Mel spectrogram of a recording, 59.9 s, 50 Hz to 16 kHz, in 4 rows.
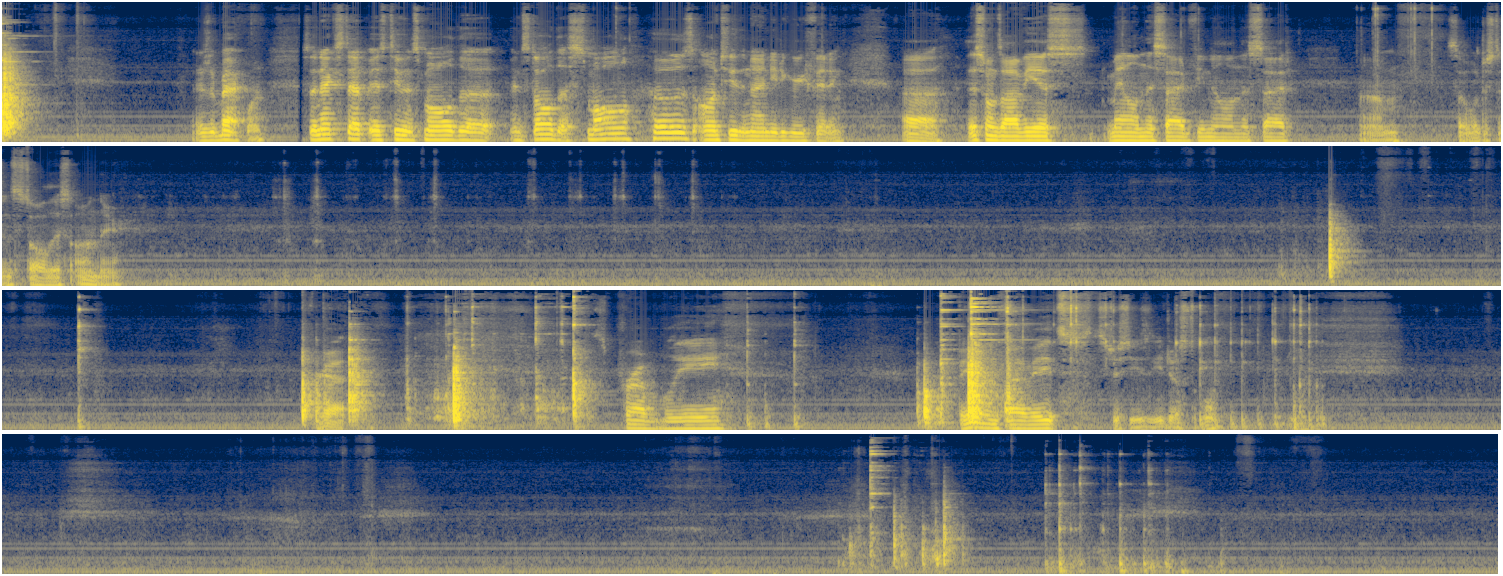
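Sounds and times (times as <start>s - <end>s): wrench clinking on metal fittings: 39.3s - 43.2s
metal wrenches clinking: 39.4s - 41.2s.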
